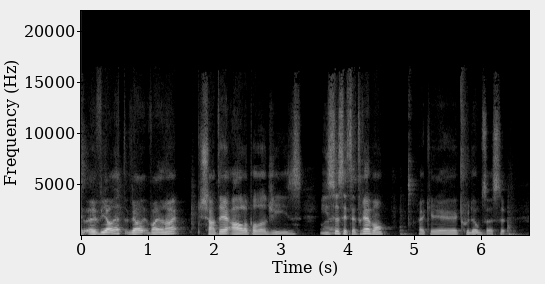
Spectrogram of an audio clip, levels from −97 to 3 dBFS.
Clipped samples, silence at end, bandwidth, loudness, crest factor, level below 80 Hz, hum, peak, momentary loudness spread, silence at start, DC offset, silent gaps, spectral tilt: under 0.1%; 0.25 s; 16.5 kHz; -31 LUFS; 18 dB; -72 dBFS; none; -14 dBFS; 19 LU; 0 s; under 0.1%; none; -6 dB/octave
